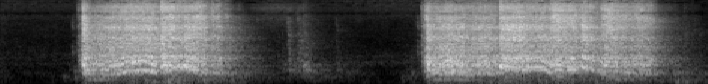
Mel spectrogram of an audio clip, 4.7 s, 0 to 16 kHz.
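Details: 1976 John Deere 300, hard start: two long cranking bursts of about a second and a half each, with no catch; the engine cranks but won't fire. A second jumper pack is being fetched.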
